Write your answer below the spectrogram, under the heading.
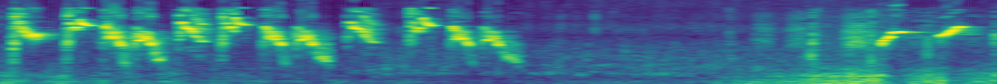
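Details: Asian pied starling song: a fast run of loud whistled and chattering notes, many sweeping downward, packed into the first two and a half seconds, then quiet with low background rumble and a few later whistles.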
